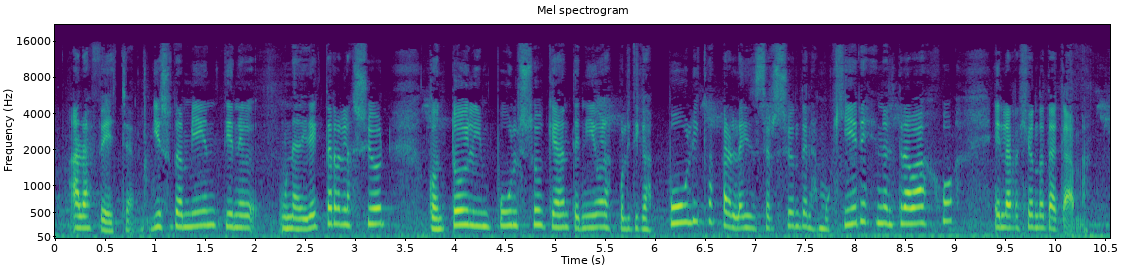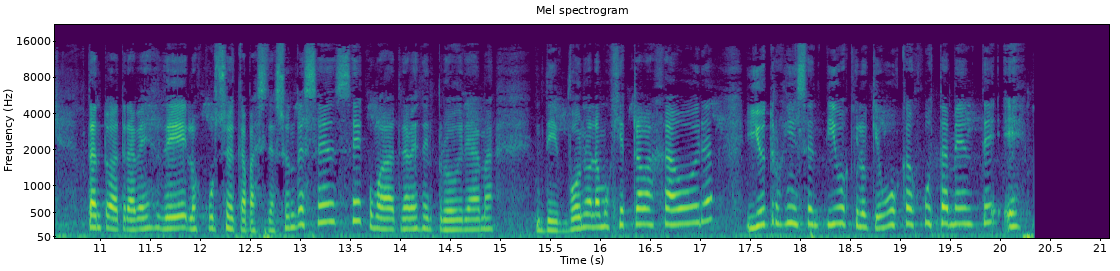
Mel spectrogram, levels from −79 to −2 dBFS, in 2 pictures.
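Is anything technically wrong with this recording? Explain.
Yes. At 20.34 s the clip has a cut-off end. The final buffers never played, so sound stops abruptly mid-event into digital silence, without decay.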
